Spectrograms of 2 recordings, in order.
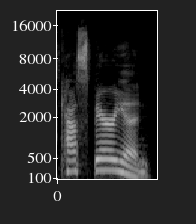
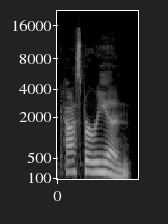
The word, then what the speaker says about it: Kasparian: to just be like, it's Kasparian? It's not Kasparian, or whatever, however else somebody wants to pronounce it.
